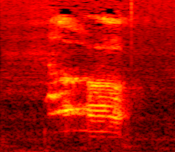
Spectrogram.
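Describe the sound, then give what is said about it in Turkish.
A male cat lets out one drawn-out, wavering yowl lasting under a second, loud and mid-pitched with a slight dip in the middle, then silence. No one talks. “biz buradan nehir bağır dedik, kedi bağırıyor orada.”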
